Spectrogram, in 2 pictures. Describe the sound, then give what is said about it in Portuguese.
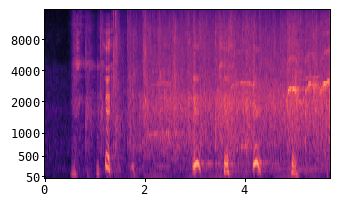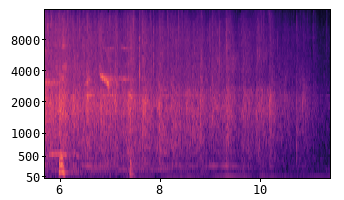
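An audience breaks into steady, sustained applause lasting around ten seconds, with scattered shouts and cheering voices rising above the clapping before it gradually thins out. “Que aí, quando eu faço isso, aparece atrás: aplausos.”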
